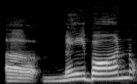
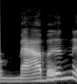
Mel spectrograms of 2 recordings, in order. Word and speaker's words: Mabon: This is going to be Mabon, or Mabon. It's pronounced both ways.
